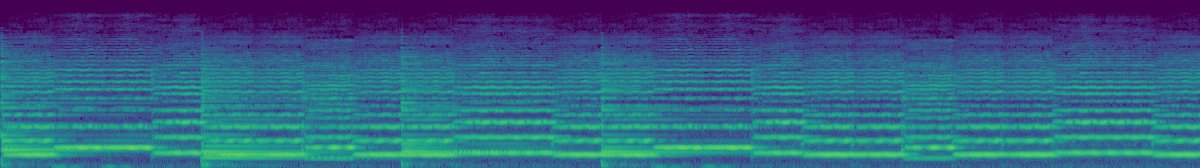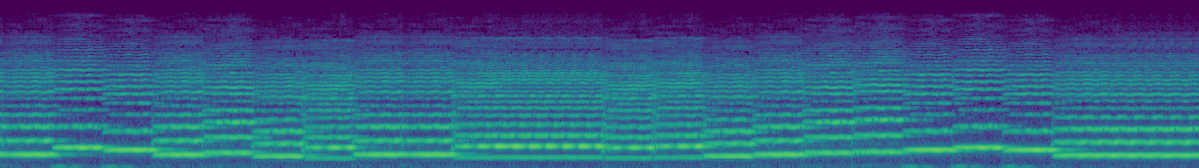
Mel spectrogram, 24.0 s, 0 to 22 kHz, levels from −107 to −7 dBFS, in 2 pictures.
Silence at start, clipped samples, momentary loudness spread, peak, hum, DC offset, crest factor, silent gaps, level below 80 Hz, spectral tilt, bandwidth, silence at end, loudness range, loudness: 0 s; under 0.1%; 2 LU; -22 dBFS; none; under 0.1%; 14 dB; none; -66 dBFS; -4 dB/octave; 10.5 kHz; 0 s; 1 LU; -36 LUFS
